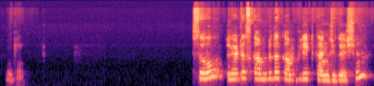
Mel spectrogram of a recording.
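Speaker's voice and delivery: ordinary talk, nothing marked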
